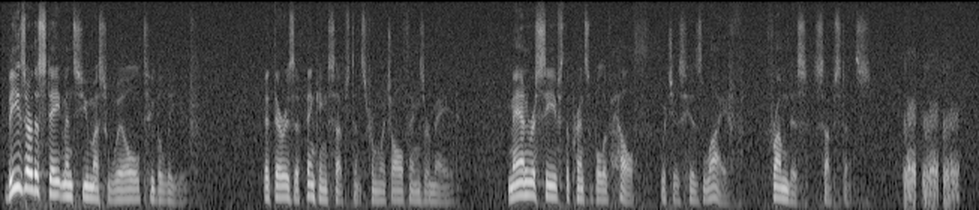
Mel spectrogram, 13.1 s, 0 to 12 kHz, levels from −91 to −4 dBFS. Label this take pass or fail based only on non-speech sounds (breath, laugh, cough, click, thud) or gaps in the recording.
fail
